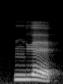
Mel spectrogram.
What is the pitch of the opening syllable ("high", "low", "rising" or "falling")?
falling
